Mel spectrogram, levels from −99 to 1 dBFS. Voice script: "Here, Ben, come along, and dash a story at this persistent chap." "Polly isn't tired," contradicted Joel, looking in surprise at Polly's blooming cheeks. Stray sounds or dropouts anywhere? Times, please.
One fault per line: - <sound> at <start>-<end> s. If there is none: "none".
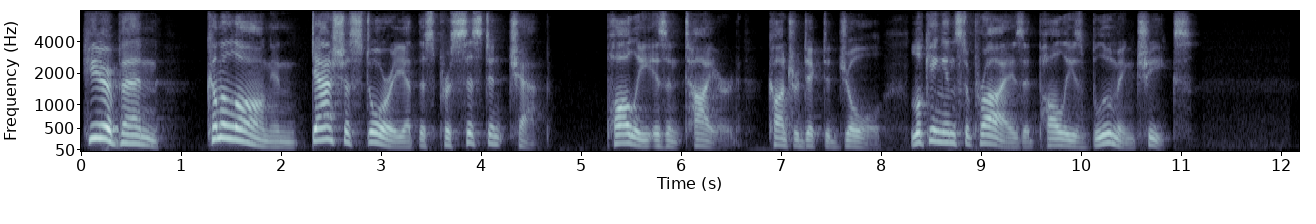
none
